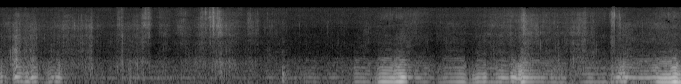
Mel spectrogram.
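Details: Yellowjacket wasps collecting protein for their larvae: a quieter hum at first, then several louder, swooping buzzes that dip and rise in pitch as individual wasps pass close.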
